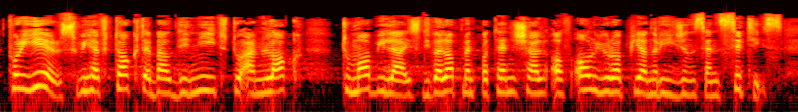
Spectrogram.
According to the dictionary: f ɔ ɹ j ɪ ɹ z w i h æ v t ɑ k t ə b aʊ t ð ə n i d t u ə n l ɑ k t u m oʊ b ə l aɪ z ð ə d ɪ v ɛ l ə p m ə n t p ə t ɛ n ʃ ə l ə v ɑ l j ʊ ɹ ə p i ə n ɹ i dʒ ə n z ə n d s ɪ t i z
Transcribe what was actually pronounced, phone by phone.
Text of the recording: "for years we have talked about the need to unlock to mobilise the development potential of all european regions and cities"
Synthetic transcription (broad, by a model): f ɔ ɹ j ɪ ɹ s w i h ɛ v t ɑ k t ə b aʊ t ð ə n i d t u ə n l ɑ k t u m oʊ b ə l aɪ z d ɪ v ɛ l ə p m ə n t p ə t ɛ n ʃ ə l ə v ɑ l j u ɹ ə p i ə n ɹ i dʒ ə n s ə n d s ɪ t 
